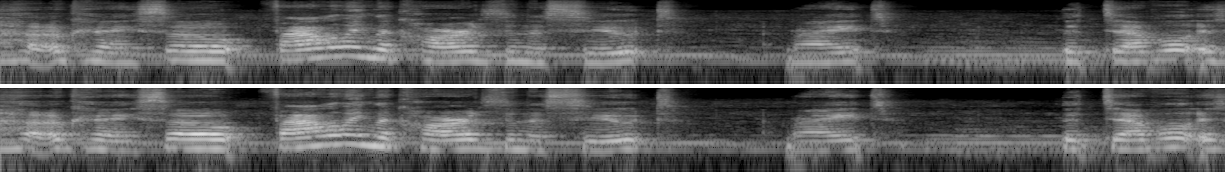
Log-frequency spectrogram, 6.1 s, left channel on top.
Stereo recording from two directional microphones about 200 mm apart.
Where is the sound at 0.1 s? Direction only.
35° right (ahead or behind).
